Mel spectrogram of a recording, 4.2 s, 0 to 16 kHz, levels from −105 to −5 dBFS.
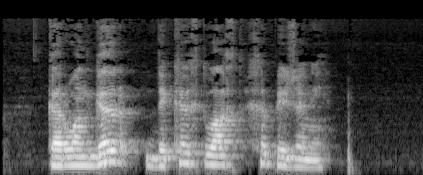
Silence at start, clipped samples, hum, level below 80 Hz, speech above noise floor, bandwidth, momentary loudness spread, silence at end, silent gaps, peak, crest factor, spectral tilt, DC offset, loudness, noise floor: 0.5 s; under 0.1%; none; -60 dBFS; 52 dB; 11.5 kHz; 13 LU; 1 s; none; -2 dBFS; 18 dB; -7.5 dB/octave; under 0.1%; -21 LUFS; -71 dBFS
